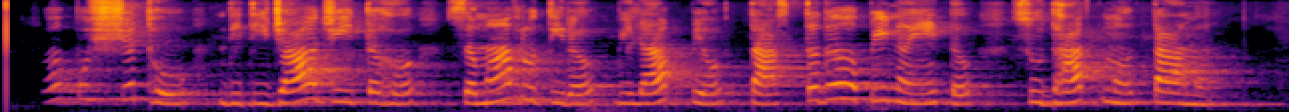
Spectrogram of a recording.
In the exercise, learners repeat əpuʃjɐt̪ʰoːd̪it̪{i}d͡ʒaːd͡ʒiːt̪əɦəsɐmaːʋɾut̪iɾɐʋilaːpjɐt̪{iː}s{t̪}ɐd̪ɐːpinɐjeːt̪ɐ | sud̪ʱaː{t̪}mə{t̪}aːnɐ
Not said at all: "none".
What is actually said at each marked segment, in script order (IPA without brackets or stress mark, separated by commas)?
i, aː, t̪, t̪, t̪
